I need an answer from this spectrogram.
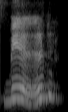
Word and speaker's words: build: In build, how do you say it is build, which means E. The vowel is short E. Lax vowel.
